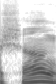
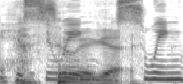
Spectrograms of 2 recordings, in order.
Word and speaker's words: Hsiung: Wahab in the studio today we got Cheung how are ya very well and even happier that you got my last name pronounced correctly on the first go it is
